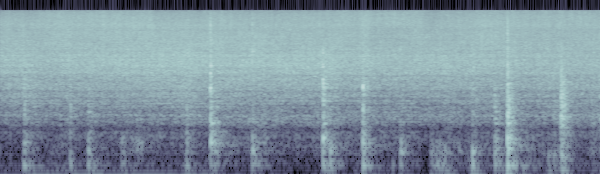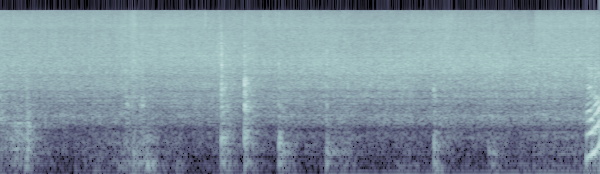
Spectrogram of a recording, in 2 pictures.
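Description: Vegetables stir-frying in a skillet in oyster sauce: a steady sizzling hiss with a dozen or so scattered sharp pops and clicks.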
